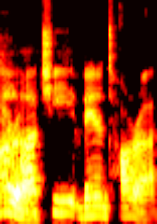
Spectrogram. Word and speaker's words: Hitachi Vantara: We have Hitachi Vantara. Am I saying that right? – Hitachi Vantara.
